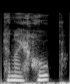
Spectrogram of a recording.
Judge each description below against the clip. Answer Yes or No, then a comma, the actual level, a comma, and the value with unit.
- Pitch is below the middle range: No, high, 195 Hz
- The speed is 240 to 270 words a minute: Yes, fast, 255 wpm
